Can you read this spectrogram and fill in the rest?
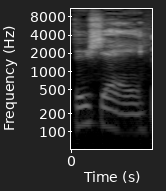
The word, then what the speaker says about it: Fooshee: So it's pronounced Fooshee. – Fooshee, yes, sir.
